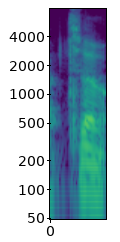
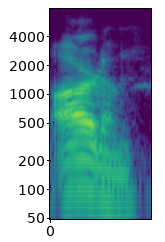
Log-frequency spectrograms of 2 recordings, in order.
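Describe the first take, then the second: First: The name is said with a p sound. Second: The name is said with an r sound. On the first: The speaker calls it wrong. "I don't even think I said that right" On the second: The speaker calls it right. "is that right?"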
